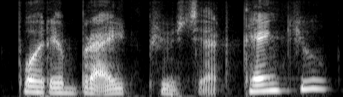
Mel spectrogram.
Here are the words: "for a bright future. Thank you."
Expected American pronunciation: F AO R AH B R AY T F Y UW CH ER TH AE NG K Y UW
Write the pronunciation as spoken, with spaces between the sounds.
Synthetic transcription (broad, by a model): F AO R AH B R AY T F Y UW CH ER T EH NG K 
